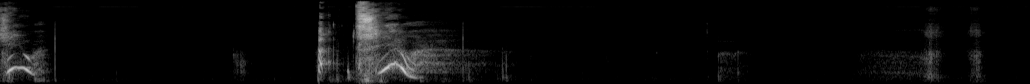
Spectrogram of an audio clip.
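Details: Two forceful sneezes from a strong, tickly sneezing fit with a cold, each with a rising in-breath before the burst, then quiet with faint breathing and small noises.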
